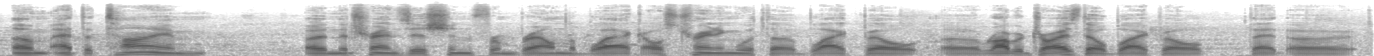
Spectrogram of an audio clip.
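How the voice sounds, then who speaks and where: Relaxed modest man in his thirties. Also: fairly low pitch, brisk. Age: 30s. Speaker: guest commentator. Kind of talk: casual mat-side commentary. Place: grappling tournament mat-side.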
